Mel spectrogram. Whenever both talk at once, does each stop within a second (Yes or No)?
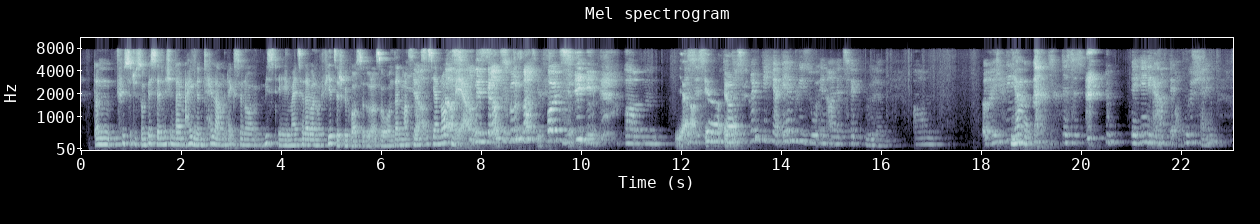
No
